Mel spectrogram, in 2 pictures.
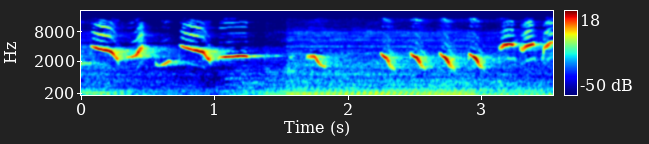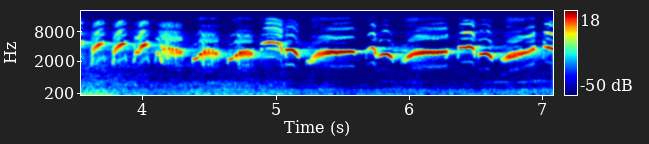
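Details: Hwamei song meant to train other birds: varied loud whistles, a short run of falling slurred notes, then a fast rising series of bright looping whistles, with a low hum underneath at times.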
